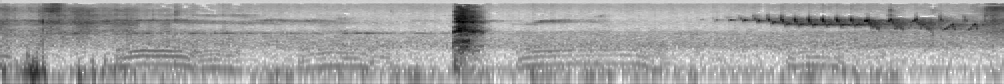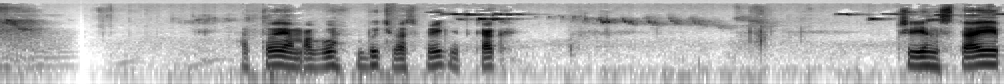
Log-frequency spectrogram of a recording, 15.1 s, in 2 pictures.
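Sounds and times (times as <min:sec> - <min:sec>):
bird cooing calls: 0:00.6 - 0:07.9
descending bird trill: 0:00.6 - 0:08.0.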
